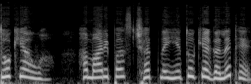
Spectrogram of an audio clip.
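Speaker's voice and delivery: upset, angry, snapped high and hurt. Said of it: "अरे, नाराज क्यों हो रहे हैं".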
